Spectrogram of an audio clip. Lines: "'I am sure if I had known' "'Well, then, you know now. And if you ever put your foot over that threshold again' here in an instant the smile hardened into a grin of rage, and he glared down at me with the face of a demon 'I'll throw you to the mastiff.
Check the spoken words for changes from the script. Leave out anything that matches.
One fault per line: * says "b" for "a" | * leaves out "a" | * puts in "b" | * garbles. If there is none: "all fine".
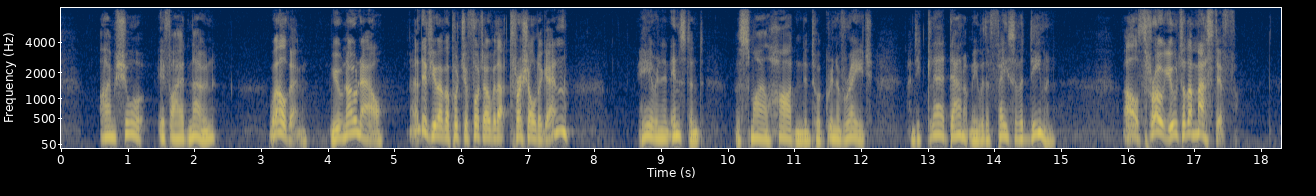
all fine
